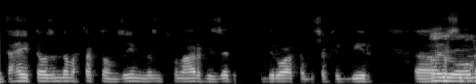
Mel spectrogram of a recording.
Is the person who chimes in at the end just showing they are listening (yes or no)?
yes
